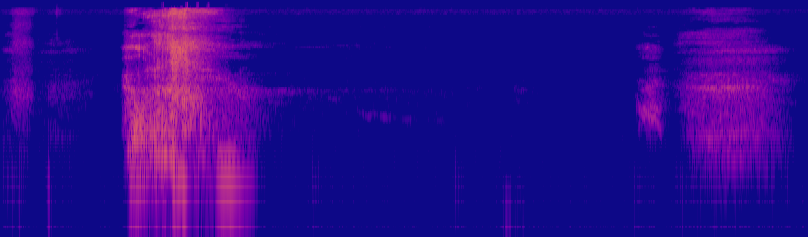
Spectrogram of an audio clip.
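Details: Man's induced sneezing fit: a short inhaled gasp, then a loud explosive sneeze, and a second quieter sneeze a few seconds later in a small quiet room.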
